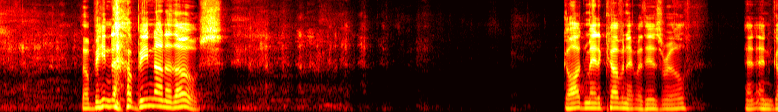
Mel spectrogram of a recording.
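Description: A middle-aged man speaks with feeling into a microphone in an echoing room.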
